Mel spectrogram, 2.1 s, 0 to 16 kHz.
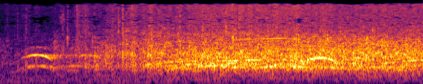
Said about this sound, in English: Now, an easy applause line at Liberty University. For those of you unfamiliar, it's, they say, the largest Christian university in the world. It's got a campus of, what, about 20,000 or so in Lynchburg, Virginia.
